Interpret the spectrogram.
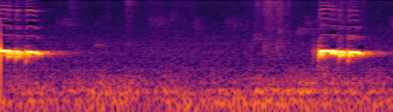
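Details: Zebra dove of the local type singing a long song for luring birds: two clear cooing notes about three seconds apart, each starting with a rough burst, then a quiet gap.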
